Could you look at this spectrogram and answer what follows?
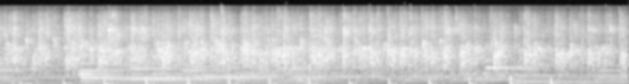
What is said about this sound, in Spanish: Dale un aplauso al Señor.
